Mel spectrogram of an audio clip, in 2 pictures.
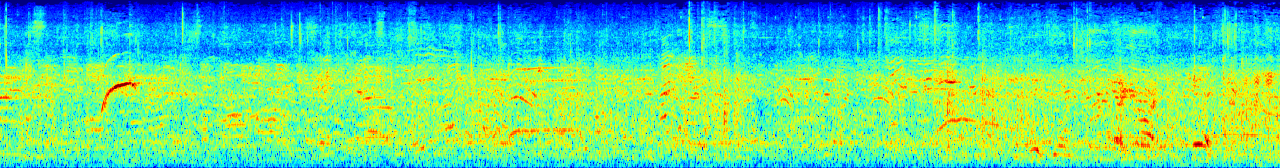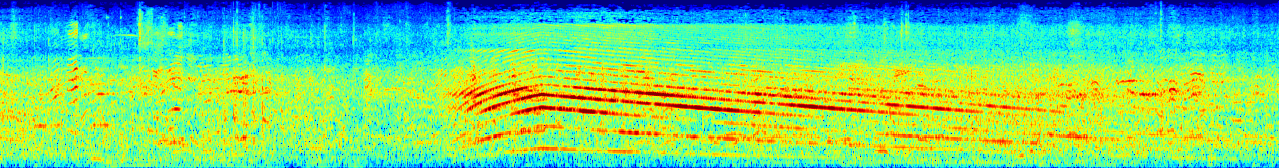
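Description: A crowd of spectators chatters and cheers outdoors.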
